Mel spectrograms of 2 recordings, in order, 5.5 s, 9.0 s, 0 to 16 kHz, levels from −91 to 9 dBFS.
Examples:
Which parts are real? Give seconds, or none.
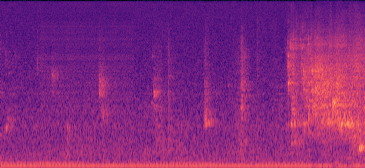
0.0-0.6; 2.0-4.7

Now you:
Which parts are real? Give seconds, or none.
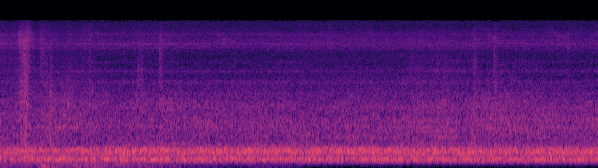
1.3-4.4; 6.9-9.0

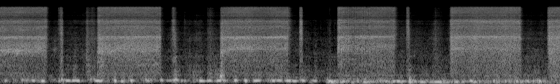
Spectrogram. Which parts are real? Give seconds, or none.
3.1-3.7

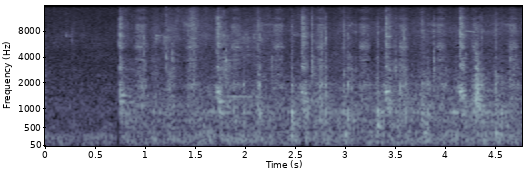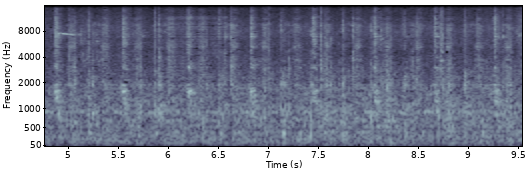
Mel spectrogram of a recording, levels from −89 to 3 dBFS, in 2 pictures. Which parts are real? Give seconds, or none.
0.0-6.0; 6.6-9.5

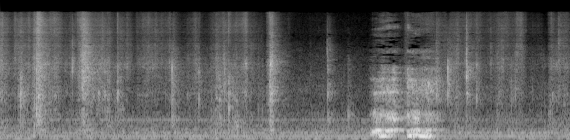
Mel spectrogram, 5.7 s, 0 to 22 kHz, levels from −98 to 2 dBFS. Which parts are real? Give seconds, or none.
2.6-4.2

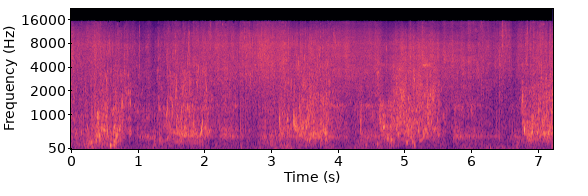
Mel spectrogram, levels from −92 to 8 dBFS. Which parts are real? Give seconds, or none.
0.0-4.0; 6.0-7.2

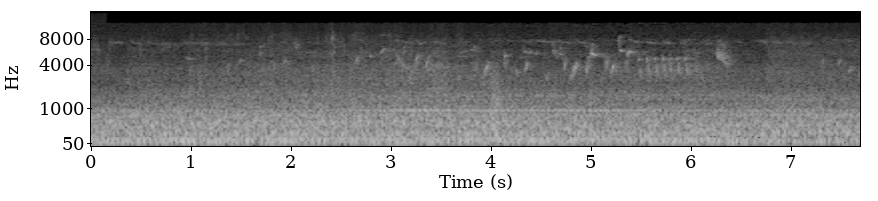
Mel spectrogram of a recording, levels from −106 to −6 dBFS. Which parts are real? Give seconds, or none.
0.0-7.7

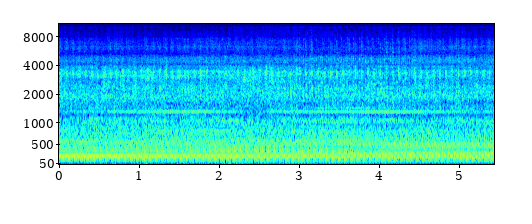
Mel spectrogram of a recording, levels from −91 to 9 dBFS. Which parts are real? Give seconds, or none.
3.0-4.4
